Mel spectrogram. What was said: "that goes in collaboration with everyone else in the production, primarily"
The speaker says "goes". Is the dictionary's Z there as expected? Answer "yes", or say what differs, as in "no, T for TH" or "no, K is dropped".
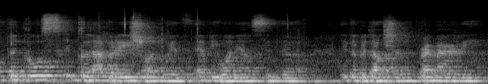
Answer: no, S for Z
